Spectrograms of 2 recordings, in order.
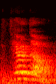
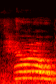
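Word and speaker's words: tear: 쉼터를 쉽게 또 지었다가 테어다운 찢어버릴 수도 있다고이 티어는 뭐 티어하고 스펠링이 똑같죠 티어는 뭔 뜻이야 눈물이죠 그럼 눈물로 집을 짓다 이게 태어라고 발음을 하면 동사가 돼요.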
